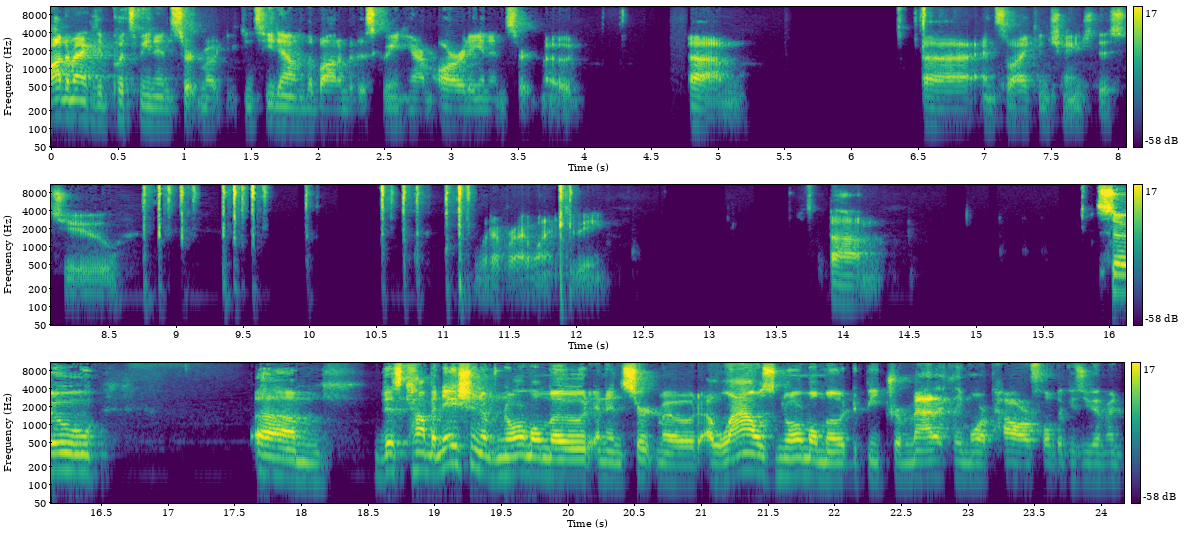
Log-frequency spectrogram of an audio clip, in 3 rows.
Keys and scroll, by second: 8.6-11.6 typing, 11.9 Escape.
